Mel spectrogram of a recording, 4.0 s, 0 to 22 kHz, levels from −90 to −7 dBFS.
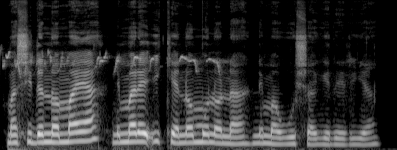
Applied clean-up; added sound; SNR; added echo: neural mask model Resemble Enhance denoiser.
